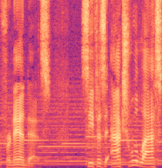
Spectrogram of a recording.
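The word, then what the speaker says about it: Belnades: was isabel nades however according to the japanese versions of the game as well as castlevania 64 the name is pronounced closer to fernandez sifa's actual last name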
